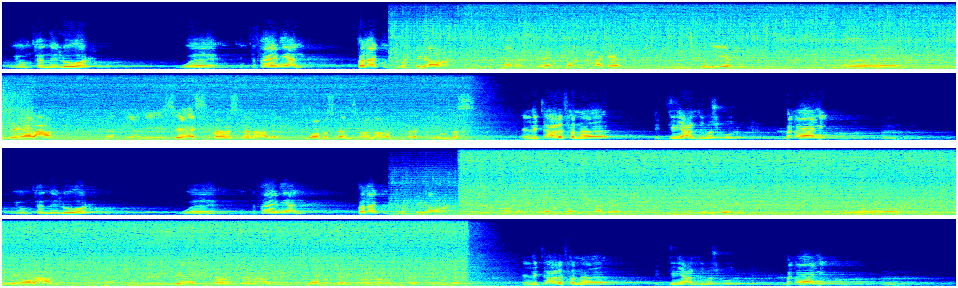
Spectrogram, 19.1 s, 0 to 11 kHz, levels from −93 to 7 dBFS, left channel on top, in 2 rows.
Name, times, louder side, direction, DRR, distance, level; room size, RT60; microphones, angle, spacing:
voice 1, 0.1-0.9 1.8-2.1 2.6-3.0 3.6-4.5 5.0-6.2 6.6-7.3 8.3-9.0 9.4-10.1 10.6-14.3 14.7-15.6 16.2-16.9 17.5-17.8, left 5 dB, 45° left, 20 dB, 0.6 m, -23 dB
Stream / Liquid, 3.9-9.9, left 6 dB, 70° left, 1.7 m, -33 dB
sound 1, 4.6-14.2, right 5 dB, 70° right, 2.0 m, -29 dB
voice 2, 16.9-18.0 18.3-18.5, left 1 dB, 30° left, -2 dB, 2.5 m, -42 dB
28.5 x 23.0 x 8.8 m, 2.6 s
head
